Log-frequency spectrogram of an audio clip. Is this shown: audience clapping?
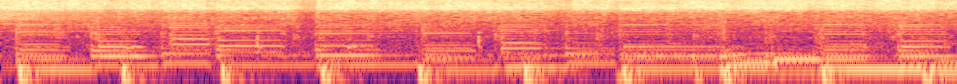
no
